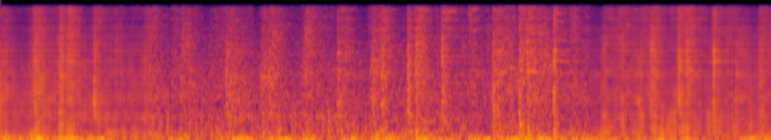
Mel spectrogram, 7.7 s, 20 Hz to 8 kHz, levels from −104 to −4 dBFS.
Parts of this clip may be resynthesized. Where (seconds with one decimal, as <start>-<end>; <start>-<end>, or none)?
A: 0.0-1.5; 5.9-7.7

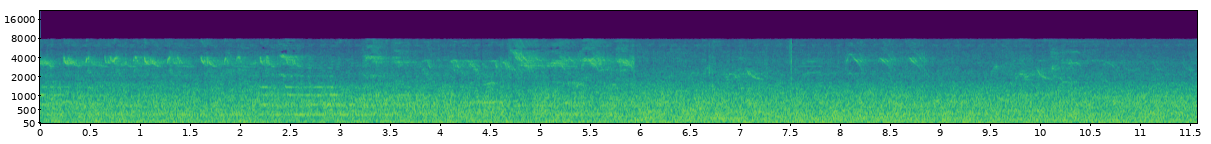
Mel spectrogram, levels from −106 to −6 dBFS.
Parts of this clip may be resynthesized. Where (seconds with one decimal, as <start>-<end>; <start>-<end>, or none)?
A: none

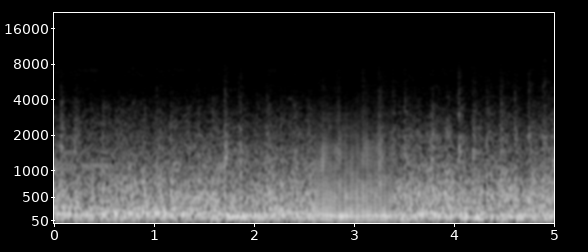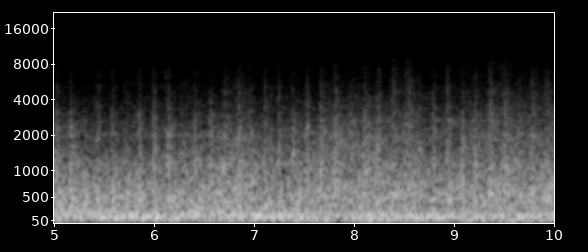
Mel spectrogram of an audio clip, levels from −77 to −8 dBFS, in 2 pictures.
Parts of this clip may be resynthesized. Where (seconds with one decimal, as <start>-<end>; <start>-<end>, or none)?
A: 2.6-3.4

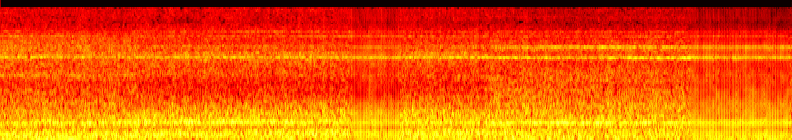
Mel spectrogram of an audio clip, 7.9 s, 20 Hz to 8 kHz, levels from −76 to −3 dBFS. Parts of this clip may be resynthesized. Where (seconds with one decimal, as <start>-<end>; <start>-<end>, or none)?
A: 3.5-4.0; 6.9-7.9

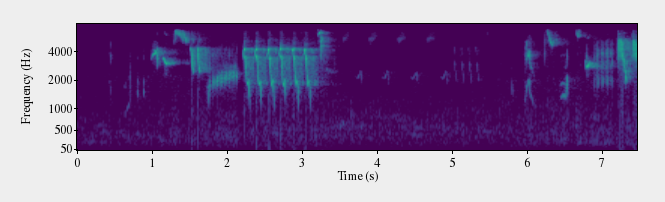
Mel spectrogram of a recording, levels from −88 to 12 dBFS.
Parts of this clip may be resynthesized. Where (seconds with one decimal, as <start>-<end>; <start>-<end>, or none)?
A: none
